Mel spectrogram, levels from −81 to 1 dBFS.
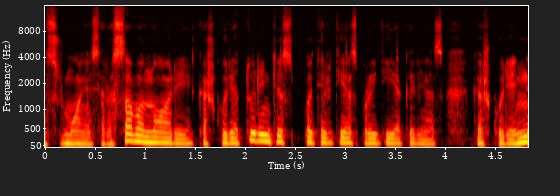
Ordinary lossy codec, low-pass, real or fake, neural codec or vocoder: Opus, 32 kbps; 14.4 kHz; real; none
